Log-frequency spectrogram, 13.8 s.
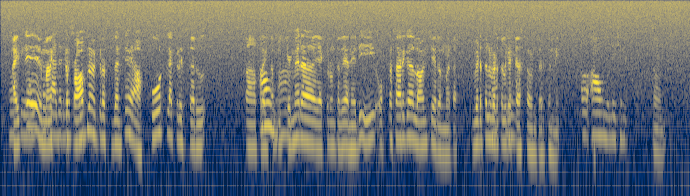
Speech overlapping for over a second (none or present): present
